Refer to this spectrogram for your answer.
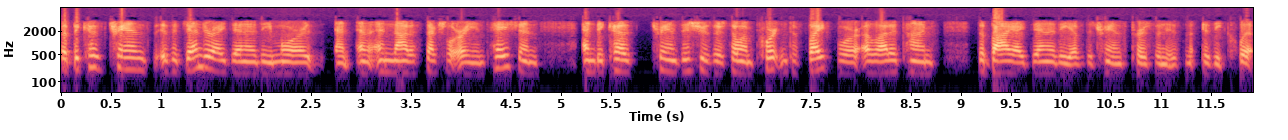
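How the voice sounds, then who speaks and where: A woman with an unremarkable speaking voice talks at a fairly quick pace, her pitch fairly low and her pitch variation ordinary. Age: 60s. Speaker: author and bisexual activist. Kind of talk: radio interview. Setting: radio studio.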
